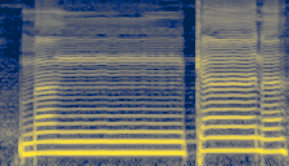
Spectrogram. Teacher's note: huruf nun sukun bertemu huruf ka maka nun sukunnya melebur masuk ke huruf k. Kita baca dengung dan samar.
